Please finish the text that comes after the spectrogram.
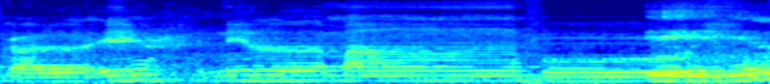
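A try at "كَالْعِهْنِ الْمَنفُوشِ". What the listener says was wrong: pakai ain kan bukan hamzah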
